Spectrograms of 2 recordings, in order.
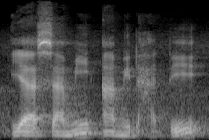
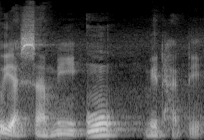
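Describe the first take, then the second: First: The vowel after 'sami' is an 'a' sound. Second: The vowel after 'sami' is a 'u' sound. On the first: The two words form one possessive phrase. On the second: The two words stay separate.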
